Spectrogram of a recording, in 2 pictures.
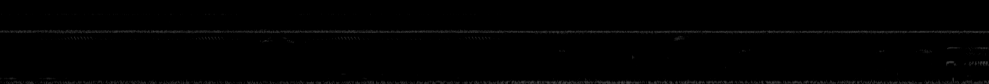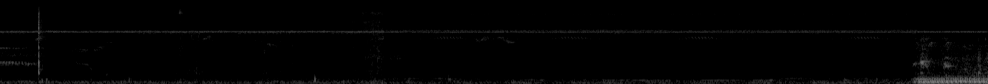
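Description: Faint countryside ambience: a steady high insect drone with soft chirps repeating under it, and a faint rooster crowing around the middle. A single sharp click comes about ten seconds in, and a louder sound cuts in just before the end.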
